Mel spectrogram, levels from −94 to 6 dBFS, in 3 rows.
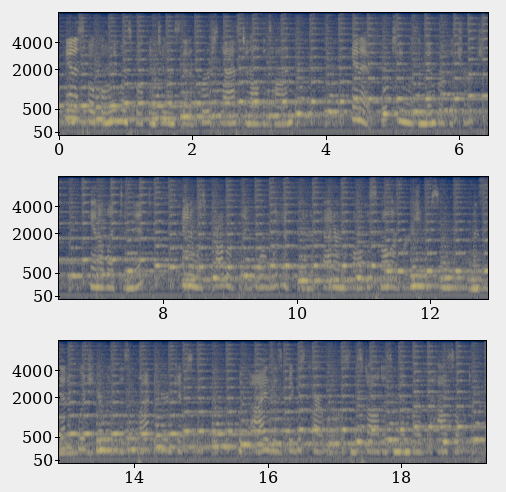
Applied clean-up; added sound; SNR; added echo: none; Musical instrument; -3 dB; reverberation time 2.4 s.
